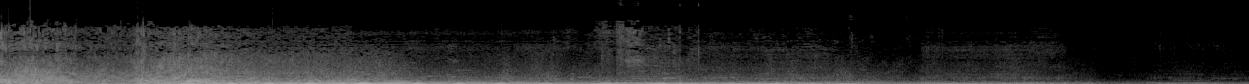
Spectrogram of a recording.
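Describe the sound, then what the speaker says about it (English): North American SNJ trainers with round radial engines roll for takeoff at an air show, a loud throbbing, pulsing drone that swells and then eases off as the aircraft move away. "you'll hear a distinctive sound of some round engines on the takeoff roll"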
